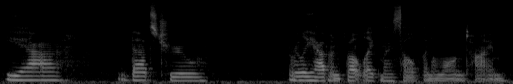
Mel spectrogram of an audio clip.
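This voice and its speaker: A woman plays an anxious client in a therapy role-play. She sounds hesitant and casual, with a creaky, slightly low voice. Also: level tone, a little slow, full character voice. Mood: nervous, hesitant.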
